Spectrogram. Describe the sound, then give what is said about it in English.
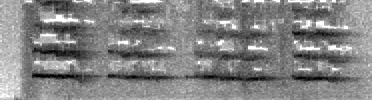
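A rabbit's distress scream: a series of about four piercing, high-pitched shrieks, loud, each held briefly with barely a pause between them, and no other sounds around. “All right, we're going to save people a Google search and hear some screams from Here is a Rabbit.”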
